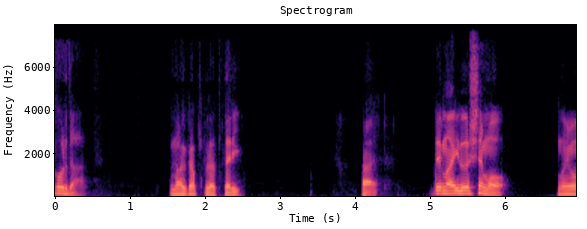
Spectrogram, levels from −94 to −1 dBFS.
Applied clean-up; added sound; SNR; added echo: neural mask model DeepFilterNet 3.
